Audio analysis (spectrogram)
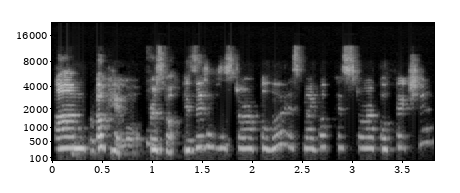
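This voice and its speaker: A woman's voice: high voice, steady tone, racing. A woman author answering questions at a live bookstore reading, rambling with restarts, speaking into a handheld mic. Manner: rambling, warm, with restarts and fillers. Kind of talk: casual live Q&A at a book reading. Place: bookstore event room. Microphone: handheld microphone.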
